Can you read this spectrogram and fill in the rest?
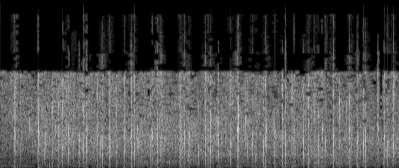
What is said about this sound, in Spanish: Se merece un aplauso, ¿eh? Yo creo que sí.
